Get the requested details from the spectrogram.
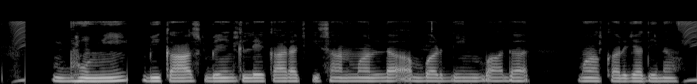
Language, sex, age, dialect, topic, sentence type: Chhattisgarhi, male, 41-45, Western/Budati/Khatahi, banking, statement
